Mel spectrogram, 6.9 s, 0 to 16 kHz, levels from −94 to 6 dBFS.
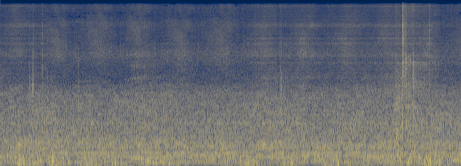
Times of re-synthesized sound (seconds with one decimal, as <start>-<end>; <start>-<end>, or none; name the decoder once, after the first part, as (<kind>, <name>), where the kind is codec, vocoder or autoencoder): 0.0-0.7 (codec, DAC); 3.7-6.5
